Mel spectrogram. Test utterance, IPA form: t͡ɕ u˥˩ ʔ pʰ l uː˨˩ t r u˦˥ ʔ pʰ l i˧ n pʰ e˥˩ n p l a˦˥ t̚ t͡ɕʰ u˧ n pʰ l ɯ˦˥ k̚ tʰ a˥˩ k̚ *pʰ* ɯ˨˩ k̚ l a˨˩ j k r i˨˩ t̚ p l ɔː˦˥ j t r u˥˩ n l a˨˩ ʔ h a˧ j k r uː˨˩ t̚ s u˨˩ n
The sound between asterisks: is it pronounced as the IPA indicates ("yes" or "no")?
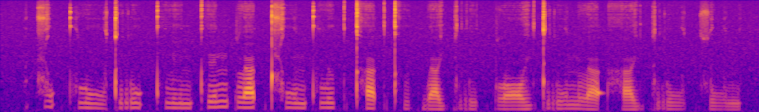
no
